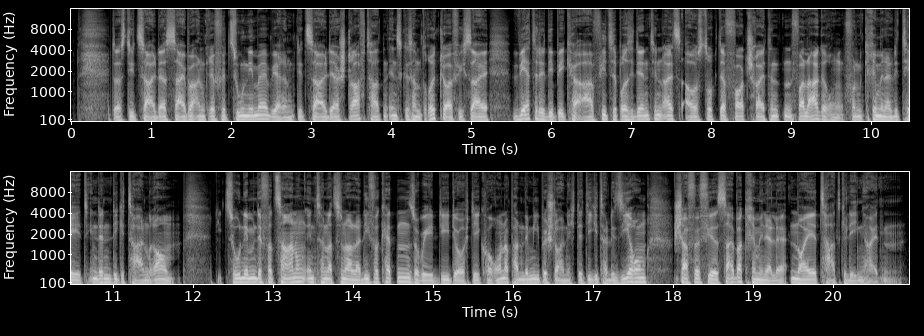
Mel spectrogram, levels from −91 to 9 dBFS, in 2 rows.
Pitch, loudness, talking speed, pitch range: 110 Hz, -16 LUFS, 130 wpm, 100-115 Hz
